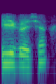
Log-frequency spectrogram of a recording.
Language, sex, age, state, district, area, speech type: Kashmiri, male, 45-60, Jammu and Kashmir, Budgam, urban, conversation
